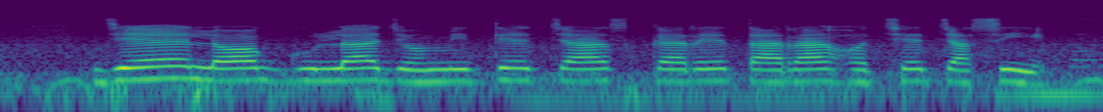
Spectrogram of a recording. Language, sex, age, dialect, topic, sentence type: Bengali, female, 18-24, Jharkhandi, agriculture, statement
